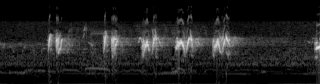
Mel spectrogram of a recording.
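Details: Crissal thrasher (Toxostoma crissale) giving a brief run of five quick, chirpy doubled notes in about two seconds, over a faint steady background hiss.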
